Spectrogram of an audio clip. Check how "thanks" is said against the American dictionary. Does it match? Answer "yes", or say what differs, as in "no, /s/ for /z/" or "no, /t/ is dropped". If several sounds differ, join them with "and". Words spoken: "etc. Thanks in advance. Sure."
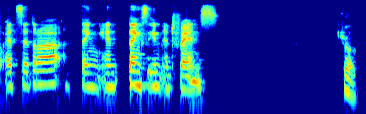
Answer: no, /t/ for /θ/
